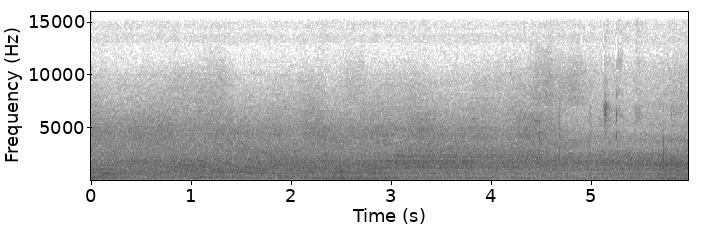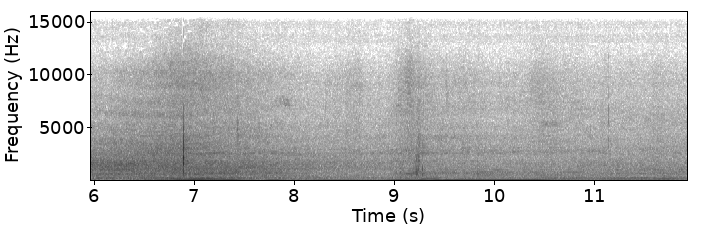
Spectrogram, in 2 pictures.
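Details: Road traffic noise with a car passing and revving, plus a couple of sharp clicks, and no animal sound.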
